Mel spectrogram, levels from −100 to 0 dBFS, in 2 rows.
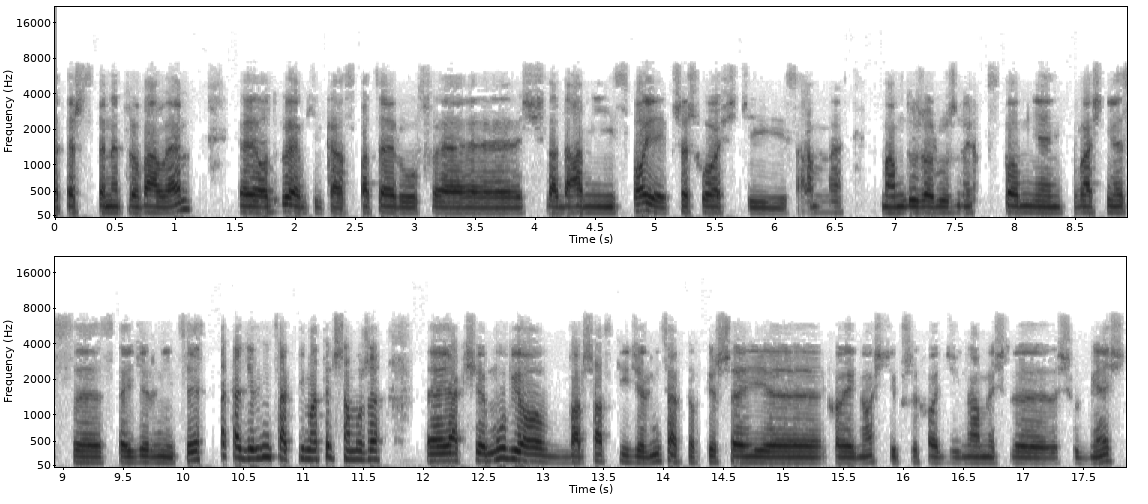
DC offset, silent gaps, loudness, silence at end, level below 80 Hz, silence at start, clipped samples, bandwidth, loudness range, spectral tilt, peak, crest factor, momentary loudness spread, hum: under 0.1%; none; -19 LUFS; 0.05 s; -54 dBFS; 0 s; under 0.1%; 7 kHz; 3 LU; -5.5 dB/octave; -6 dBFS; 12 dB; 8 LU; none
